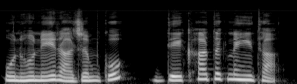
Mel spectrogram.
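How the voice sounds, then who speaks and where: A woman's voice: mid-range voice, slow, a little mellow, smooth, dry recording. A woman narrator reading a scripted story for schoolchildren.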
